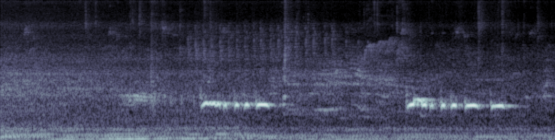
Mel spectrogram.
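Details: Local or crossbred zebra dove singing to call other doves to reply: two loud phrases of steady, slightly wavering coo notes about two seconds apart, over a low rumbling background.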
